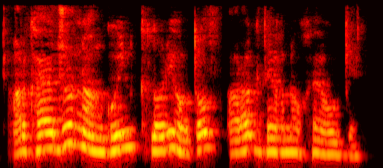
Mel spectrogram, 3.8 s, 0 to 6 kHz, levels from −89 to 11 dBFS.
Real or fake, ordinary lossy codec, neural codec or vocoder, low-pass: real; AAC, 32 kbps; none; 5.4 kHz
